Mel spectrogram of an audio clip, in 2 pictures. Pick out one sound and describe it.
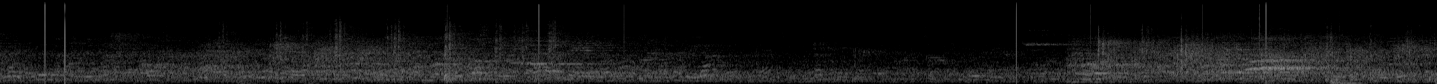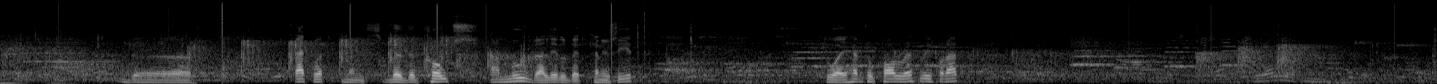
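Voices murmur and chatter in a large echoing hall.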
